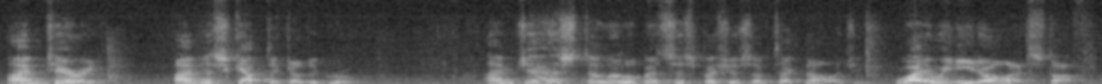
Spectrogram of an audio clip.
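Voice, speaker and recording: A man's voice: a little high, huge pitch swings, moderate pace. A man playing a grumpy, suspicious skeptic in amateur readers theater, complaining with dry sarcasm. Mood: grumbling, sarcastic. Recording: echoey room from far off, faint noise.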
